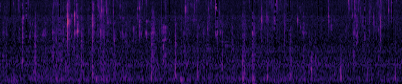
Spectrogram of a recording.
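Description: Faint chewing of a mouthful of stir-fried egg noodles, with small scattered clicks and ticks throughout.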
